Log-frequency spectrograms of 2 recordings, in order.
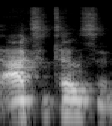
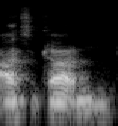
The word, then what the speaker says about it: oxytocin: dopamine oxytocin and serotonin that time I said it right oxytocin not oxycoton F all that [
